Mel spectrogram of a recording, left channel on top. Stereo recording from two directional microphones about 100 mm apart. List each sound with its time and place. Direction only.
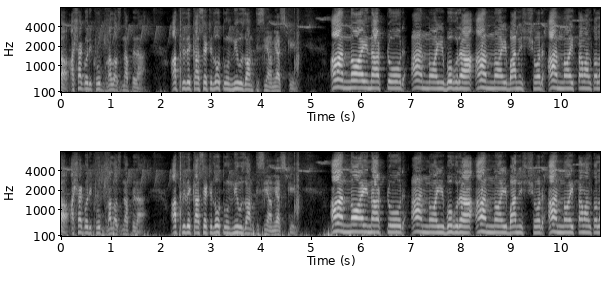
0.0 s speech: 20° left (ahead or behind)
